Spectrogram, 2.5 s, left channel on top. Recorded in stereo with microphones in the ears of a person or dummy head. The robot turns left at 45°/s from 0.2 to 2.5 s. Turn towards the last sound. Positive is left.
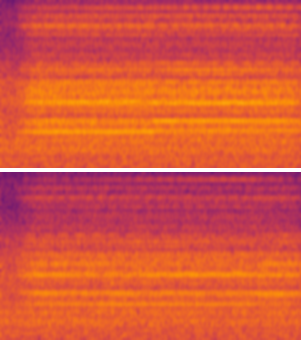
No sound to turn to.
